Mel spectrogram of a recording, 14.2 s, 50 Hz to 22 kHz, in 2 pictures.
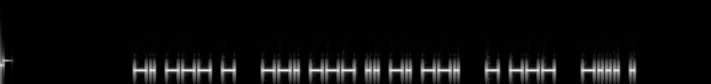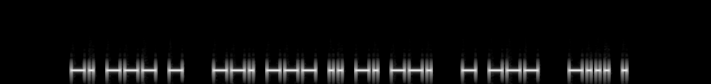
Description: Morse code, heard as a keyed tone, about 30 wpm, 700 Hz. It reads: NOT GOING TO BE NOT GOING TO BE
